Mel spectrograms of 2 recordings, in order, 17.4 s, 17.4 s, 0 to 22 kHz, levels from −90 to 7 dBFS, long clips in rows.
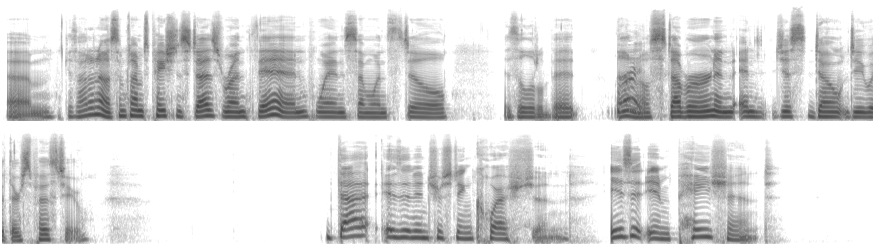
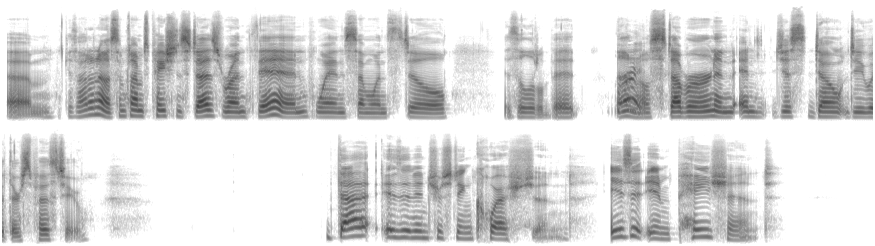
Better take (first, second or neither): first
